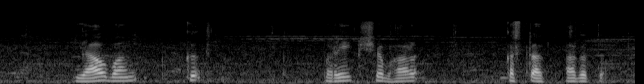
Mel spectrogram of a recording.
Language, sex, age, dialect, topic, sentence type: Kannada, male, 56-60, Dharwad Kannada, banking, statement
